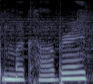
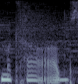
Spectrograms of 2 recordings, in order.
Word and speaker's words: macabre: Oh, macabre. I always called it macabre, but it's macabre, so...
